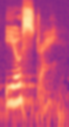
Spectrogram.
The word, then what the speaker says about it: Eostre: Another way to say her name is Eostre, kind of like the word Easter.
